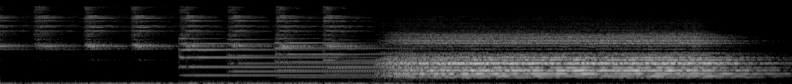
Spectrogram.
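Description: Bright chimes ring out in a quick run of struck notes, then swell into a sustained, shimmering wash of sleigh bells and ringing tones that fades away, a short Christmassy music sample. No voices.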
